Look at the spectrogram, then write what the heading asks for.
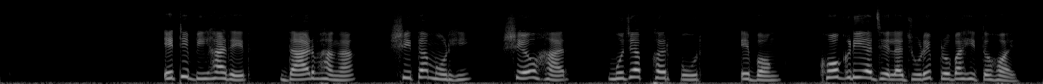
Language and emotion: Bengali, neutral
